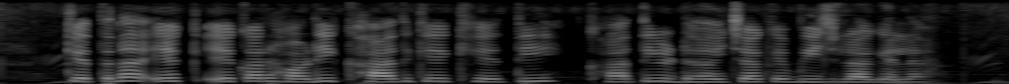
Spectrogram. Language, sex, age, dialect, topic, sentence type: Bhojpuri, female, 18-24, Northern, agriculture, question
